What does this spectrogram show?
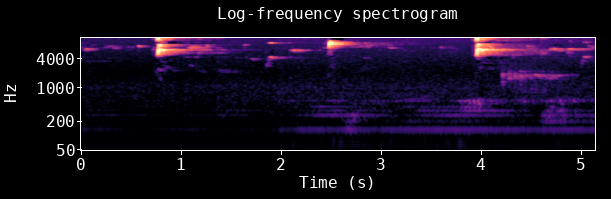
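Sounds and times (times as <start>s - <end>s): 
hawfinch Coccothraustes coccothraustes: 2.1s - 5.1s.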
